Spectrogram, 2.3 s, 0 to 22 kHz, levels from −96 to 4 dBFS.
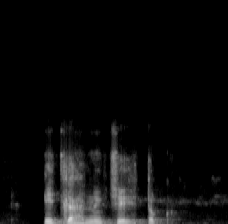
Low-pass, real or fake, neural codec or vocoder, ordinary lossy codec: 7.2 kHz; fake; codec, 16 kHz, 16 kbps, FunCodec, trained on Chinese and English, 50 frames a second; Opus, 32 kbps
